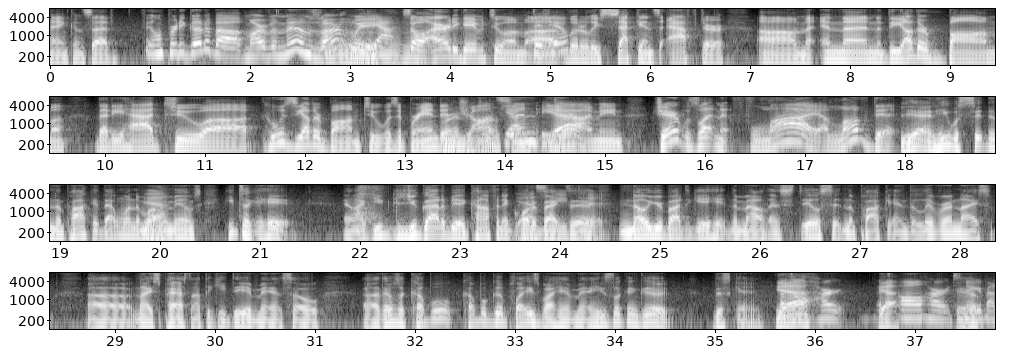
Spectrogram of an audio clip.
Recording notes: coming to you LIVE from the DNVR Bar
